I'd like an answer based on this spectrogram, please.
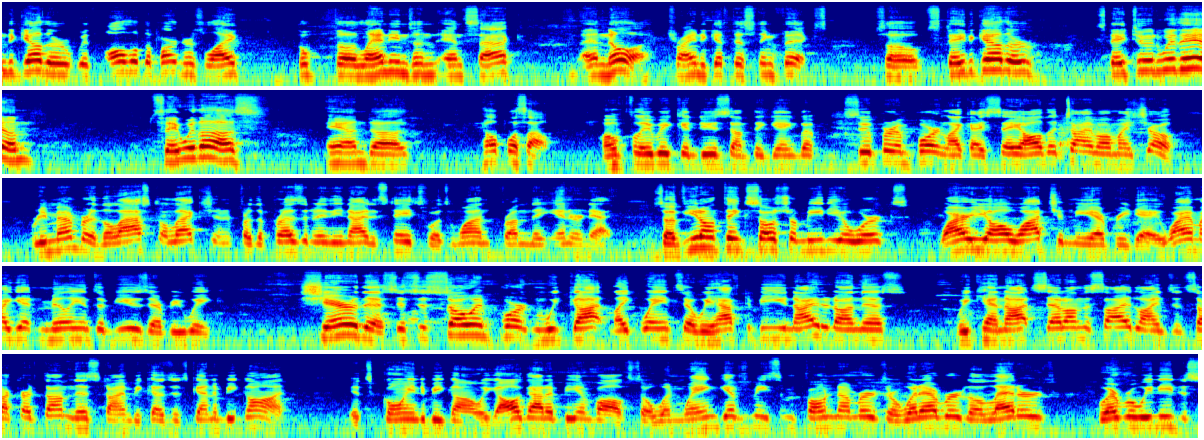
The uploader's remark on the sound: CCA LIVE AT THE PCS SHOW SETUP!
